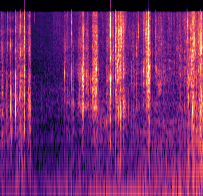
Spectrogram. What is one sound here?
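A man crunches on food while chewing.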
